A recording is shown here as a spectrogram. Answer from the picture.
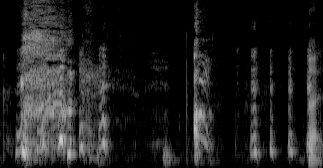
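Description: Loud coughing: a harsh opening cough, a couple of rougher hacks, then a quick string of short, choppy coughs toward the end, with no speech.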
